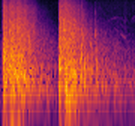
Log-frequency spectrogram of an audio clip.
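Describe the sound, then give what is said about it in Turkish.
Two sharp bursts of gunfire in the city of Gao, Mali, during a surprise attack by al-Qaeda militants resisted by Malian soldiers, each cracking loudly and then rolling off into a long, decaying echo, as if bouncing between buildings. “Silah sesleri Mali'nin Gao kentinde yankılanıyor.”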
